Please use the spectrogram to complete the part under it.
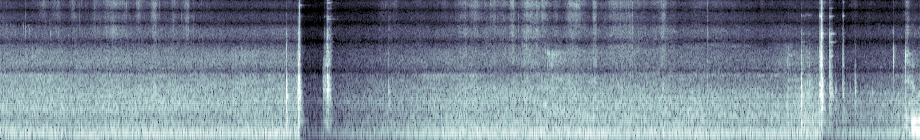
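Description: A metal gate latch worked by hand, a sharp clack and rattle partway through and more clicks near the end, over a steady outdoor hum with no voices.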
